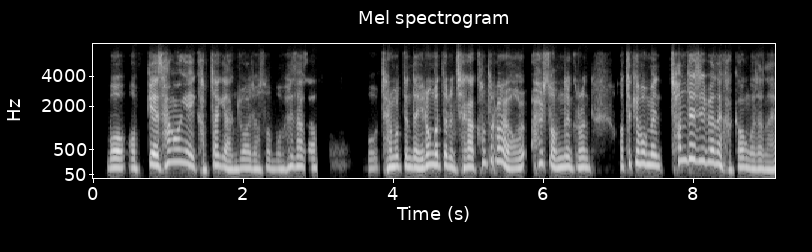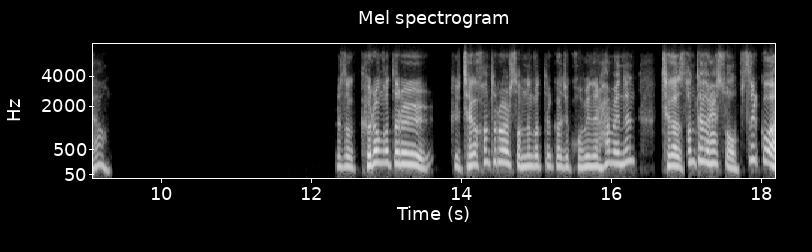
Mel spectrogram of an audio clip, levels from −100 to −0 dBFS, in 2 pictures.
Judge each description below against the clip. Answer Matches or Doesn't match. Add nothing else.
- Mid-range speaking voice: Matches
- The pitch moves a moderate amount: Doesn't match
